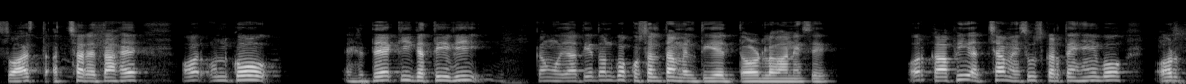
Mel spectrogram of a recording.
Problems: none marked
